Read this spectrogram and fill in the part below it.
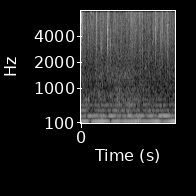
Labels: {"label": "biophony, midshipman", "recorder": "SoundTrap 500"}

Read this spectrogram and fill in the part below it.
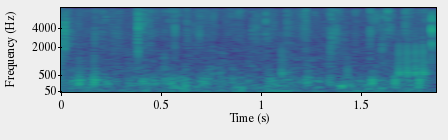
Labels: {"label": "biophony, rattle response", "recorder": "SoundTrap 500"}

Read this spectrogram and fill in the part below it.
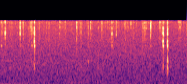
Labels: {"label": "ambient", "recorder": "HydroMoth"}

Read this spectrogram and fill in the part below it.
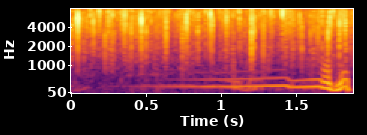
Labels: {"label": "biophony, cascading saw", "recorder": "SoundTrap 600 or HydroMoth"}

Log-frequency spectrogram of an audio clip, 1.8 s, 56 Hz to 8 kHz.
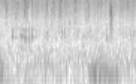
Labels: {"label": "biophony, damselfish", "recorder": "SoundTrap 500"}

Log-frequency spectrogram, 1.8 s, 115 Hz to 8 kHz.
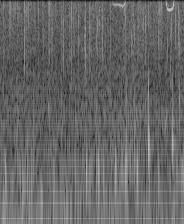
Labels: {"label": "biophony, dolphin", "recorder": "SoundTrap 500"}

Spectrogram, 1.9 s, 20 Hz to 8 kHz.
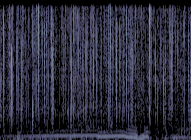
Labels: {"label": "biophony, cascading saw", "recorder": "SoundTrap 600 or HydroMoth"}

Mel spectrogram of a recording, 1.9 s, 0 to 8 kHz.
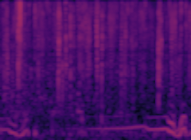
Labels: {"label": "biophony, cascading saw", "recorder": "SoundTrap 600 or HydroMoth"}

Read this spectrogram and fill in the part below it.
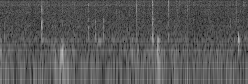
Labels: {"label": "ambient", "recorder": "HydroMoth"}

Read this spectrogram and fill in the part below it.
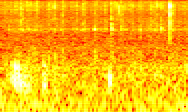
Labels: {"label": "ambient", "recorder": "HydroMoth"}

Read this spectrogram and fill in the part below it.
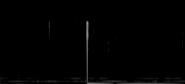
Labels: {"label": "biophony, midshipman", "recorder": "SoundTrap 500"}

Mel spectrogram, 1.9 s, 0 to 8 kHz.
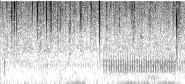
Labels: {"label": "biophony, croak", "recorder": "SoundTrap 500"}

